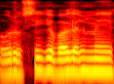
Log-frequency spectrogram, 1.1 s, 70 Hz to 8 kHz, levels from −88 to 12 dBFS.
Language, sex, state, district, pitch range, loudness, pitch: Hindi, male, Chhattisgarh, Raigarh, 140-150 Hz, -16 LUFS, 145 Hz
